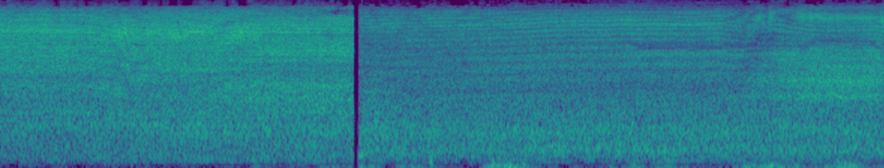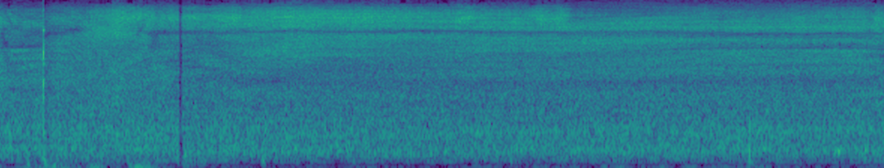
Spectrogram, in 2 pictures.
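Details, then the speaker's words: Maple sap vacuum tubing line crossing a creek. A steady, sharp hiss of air sucked in with creek noise behind: a vacuum leak where a squirrel chewed the tubing in half and chewed the fitting, which gets replaced. "If I can hear the leak. Sounds like it's on the street right up here. Oh yeah. And there"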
